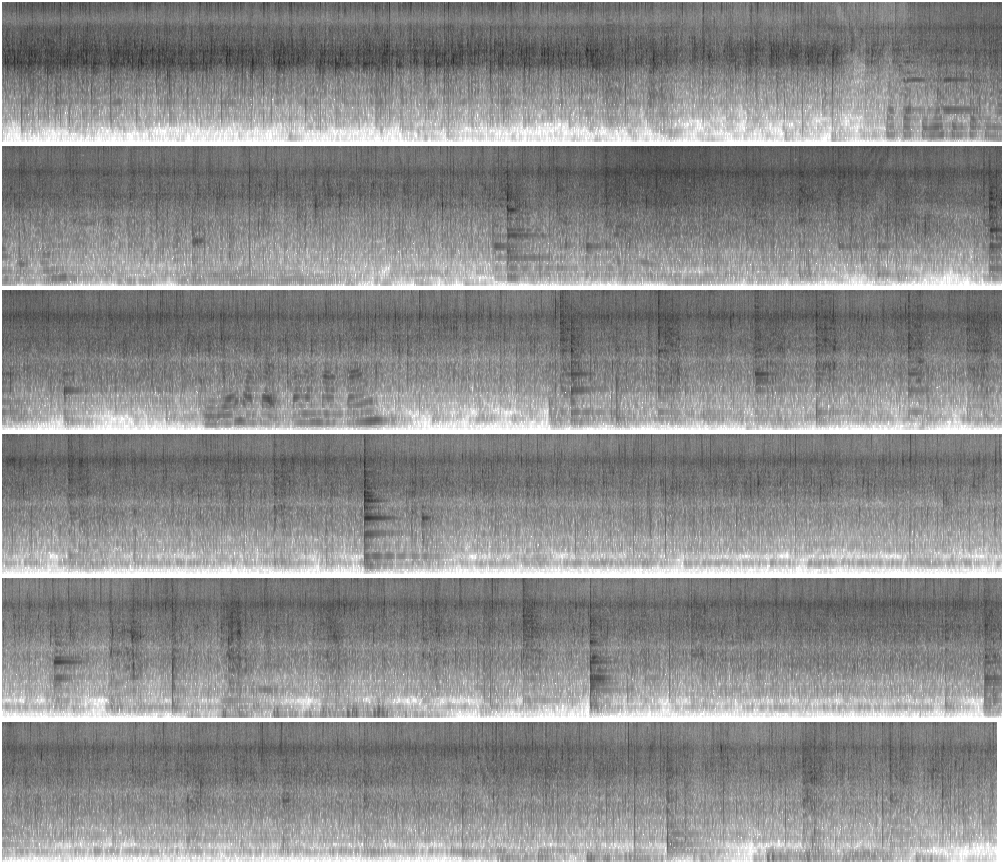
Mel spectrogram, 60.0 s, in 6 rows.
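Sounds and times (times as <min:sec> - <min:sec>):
food sizzling in oil: 0:00.0 - 0:59.9
metal spatula scraping wok: 0:05.8 - 0:06.9, 0:09.0 - 0:21.8, 0:25.5 - 0:31.7, 0:32.3 - 0:34.5, 0:40.5 - 0:48.5, 0:49.3 - 0:50.6, 0:51.5 - 0:59.4.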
